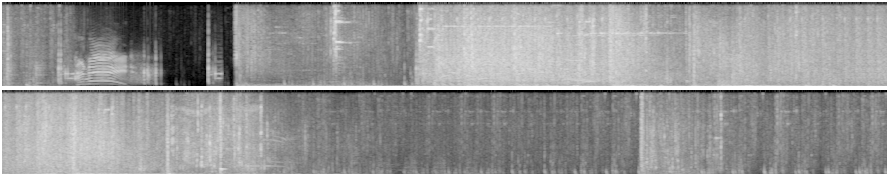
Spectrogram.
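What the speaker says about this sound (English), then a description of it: "Fire in the hole! Fire in the hole! Grenade!" Grenade blasts and gunfire in the video game BlackShot, a sharp opening burst then a long, loud rumbling barrage that fades into sparse shots, with shouted voices over the action.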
